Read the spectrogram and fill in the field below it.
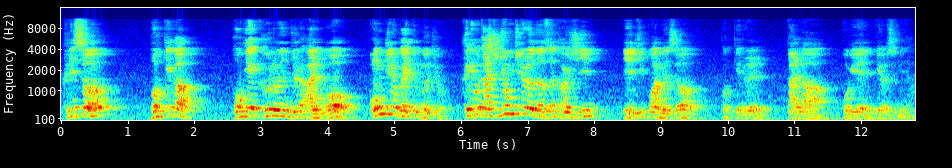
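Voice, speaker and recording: A man preaching a sermon in a church, animated, acting out quoted voices as he speaks. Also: fairly high pitch, a little slow, slight background noise. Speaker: pastor. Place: church sanctuary. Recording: echoey church hall, mic far off.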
